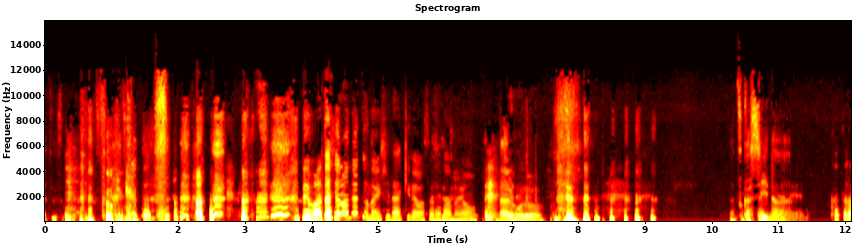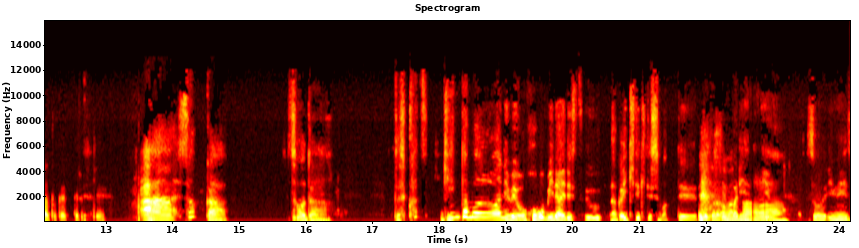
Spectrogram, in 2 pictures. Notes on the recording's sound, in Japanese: リモート収録のせいか、3人が一気に喋ってグチャグチャ〜っとなっており、かなり聴き取り辛いです。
